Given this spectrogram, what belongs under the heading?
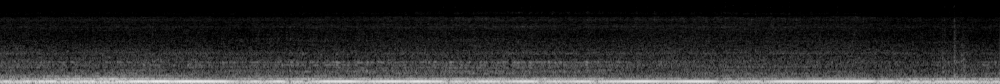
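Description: A turbocharged Buick Grand National, an original 32,000-mile car left abandoned, idles after a cold start with a steady, loud low rumble and slight pulsing throughout, no voices.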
